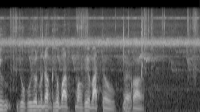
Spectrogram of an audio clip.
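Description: A steady, high-pitched chorus of insects, with a man's voice talking over it in short phrases until about three seconds in.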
